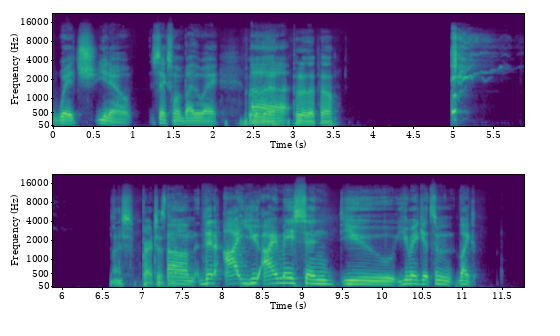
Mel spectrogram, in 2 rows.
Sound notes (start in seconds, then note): 5.0 laughs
